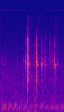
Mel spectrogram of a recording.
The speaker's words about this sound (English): somebody's coming in the front door.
